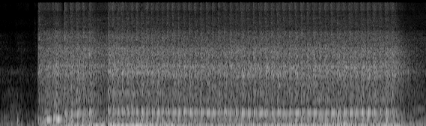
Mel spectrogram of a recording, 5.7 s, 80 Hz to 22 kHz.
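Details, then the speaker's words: 2014 Infiniti Q50 with P0340, intake valve timing PID bank 1 reading -17, and crank no start despite a new camshaft sensor. Cranking catches into a rough, uneven run; camshaft timing out of sync is suspected after a long crank before start. "the timing the camshaft the target the camshaft the timing is not sync well that would create this problem"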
